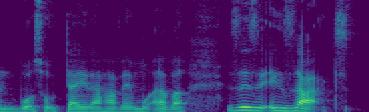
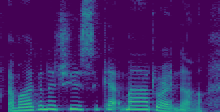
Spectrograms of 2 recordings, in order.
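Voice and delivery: mock inner voice; 8 semitones higher, 4 dB quieter than usual. Retelling her younger inner voice.

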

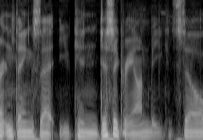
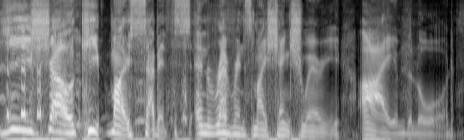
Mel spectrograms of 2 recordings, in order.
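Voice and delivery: put-on King James accent; 3 semitones higher, 12 dB louder, slower than usual. Reading Leviticus aloud to podcast friends, in a hammed-up King James accent. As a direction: boom out the verse in a mock King James accent. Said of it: "keep reading this verse in your, uh, King James accent".

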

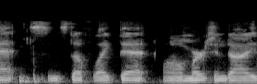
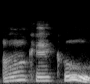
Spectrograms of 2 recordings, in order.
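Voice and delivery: higher-pitched friendly surprise, imitating locals; pleasantly surprised locals; 8 semitones higher, 3 dB louder than usual. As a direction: act out locals warming to a newcomer, pitch up.

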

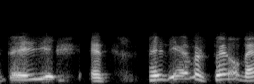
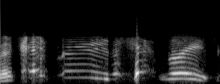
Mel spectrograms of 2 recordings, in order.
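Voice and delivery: much higher, rising to a shriek; mock screaming; 10 semitones higher than usual. Friend on the hospital floor screaming much higher in panic. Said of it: "go to screaming".

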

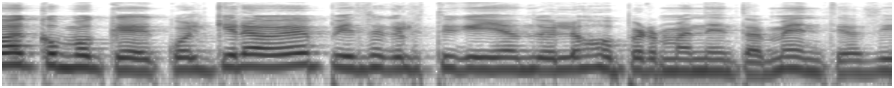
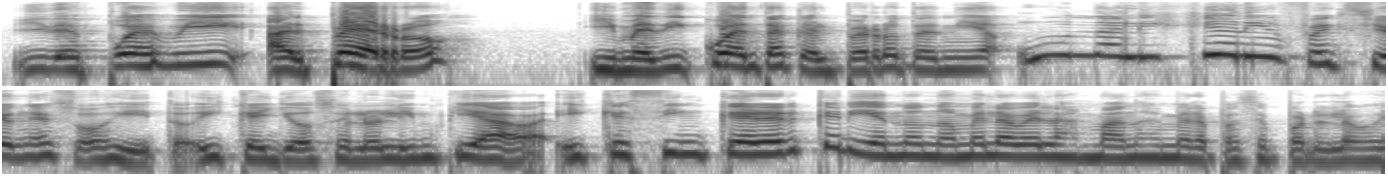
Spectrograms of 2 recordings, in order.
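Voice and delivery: ordinary talk

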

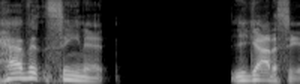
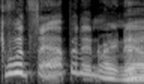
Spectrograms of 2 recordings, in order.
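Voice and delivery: bewildered; 14 semitones higher than usual. Retold or imitated. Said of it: "It's just like".

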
